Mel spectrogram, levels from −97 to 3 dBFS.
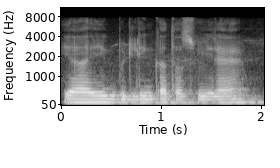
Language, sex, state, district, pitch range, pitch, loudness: Hindi, male, Jharkhand, Ranchi, 105-110 Hz, 105 Hz, -14 LUFS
